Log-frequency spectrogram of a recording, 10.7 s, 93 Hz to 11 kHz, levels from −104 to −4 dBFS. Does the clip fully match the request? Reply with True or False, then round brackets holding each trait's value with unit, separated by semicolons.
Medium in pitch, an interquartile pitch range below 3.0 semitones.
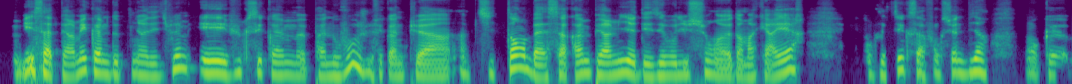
False (165 Hz; 3.3 semitones)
